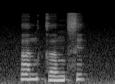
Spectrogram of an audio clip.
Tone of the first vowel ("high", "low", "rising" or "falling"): high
